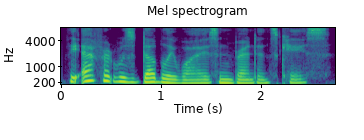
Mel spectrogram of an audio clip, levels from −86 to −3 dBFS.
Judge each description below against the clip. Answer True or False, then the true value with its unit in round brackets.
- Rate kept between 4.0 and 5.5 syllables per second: True (4.4 syllables/s)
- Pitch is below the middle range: False (190 Hz)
